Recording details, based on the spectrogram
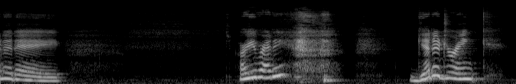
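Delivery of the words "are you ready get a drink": high, loud "are you ready"; bright eager call to viewers; excited tease. Real, not acted. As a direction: hype the audience up before the big news. Teasing the story to viewers.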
